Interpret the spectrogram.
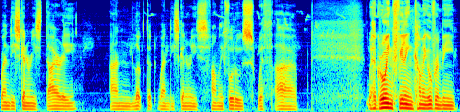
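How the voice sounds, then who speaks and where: An actor playing a haunted fugitive physicist in a wartime audio drama, musing hesitantly as if recording a diary. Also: male voice, deep voice, natural voice. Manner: hesitant, musing, with sighs and broken phrases. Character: haunted, rambling fugitive physicist, man living through a war.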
